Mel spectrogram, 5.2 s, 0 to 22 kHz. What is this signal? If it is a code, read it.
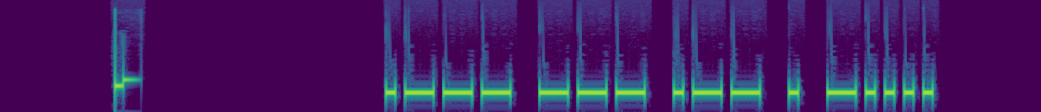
Morse code, heard as a keyed tone, about 25 wpm, 700 Hz. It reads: JOWE6
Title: Code Groups - 5 Letter:Numbers - 25wpm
